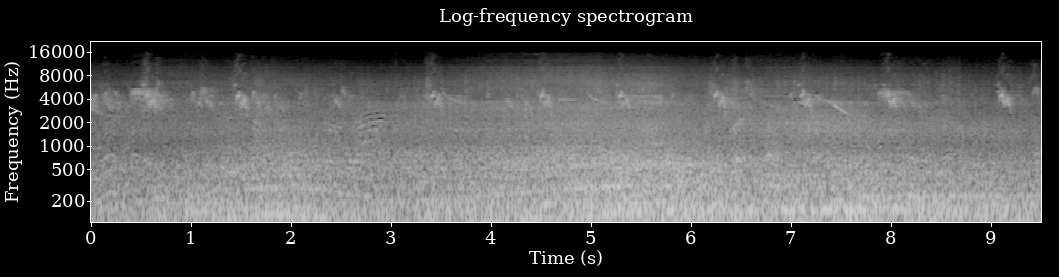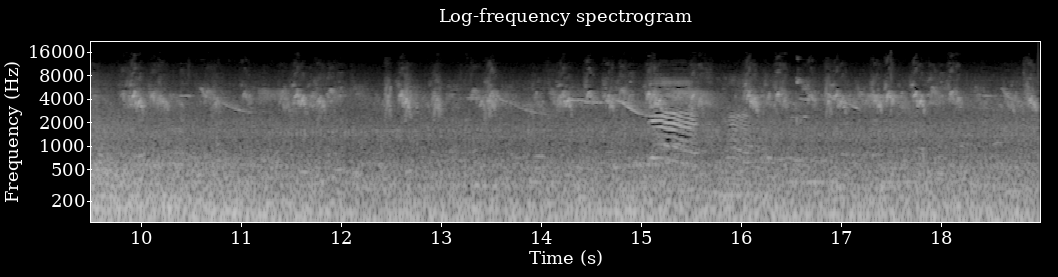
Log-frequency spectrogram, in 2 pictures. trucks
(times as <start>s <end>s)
0.0s 12.4s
